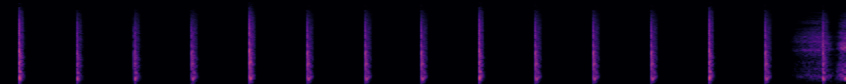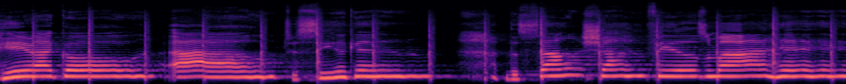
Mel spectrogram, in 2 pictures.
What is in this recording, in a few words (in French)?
voix + clic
